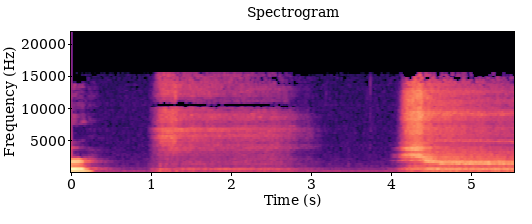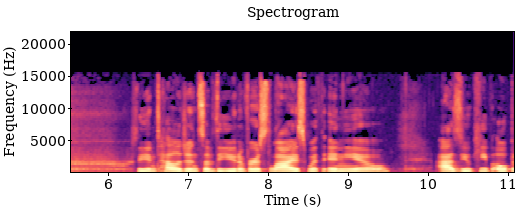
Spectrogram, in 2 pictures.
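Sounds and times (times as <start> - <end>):
speech: 0.0 - 0.4, 6.4 - 11.0
slow deep human breath: 1.0 - 3.2, 4.0 - 6.3, 9.6 - 10.1.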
